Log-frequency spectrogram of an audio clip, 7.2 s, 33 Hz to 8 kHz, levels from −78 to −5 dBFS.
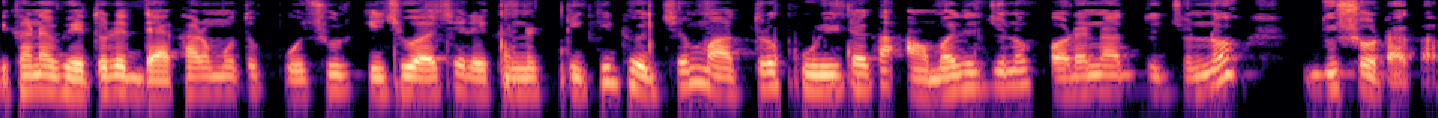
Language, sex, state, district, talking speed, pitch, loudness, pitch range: Bengali, male, West Bengal, Kolkata, 165 wpm, 125 Hz, -18 LUFS, 110-145 Hz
